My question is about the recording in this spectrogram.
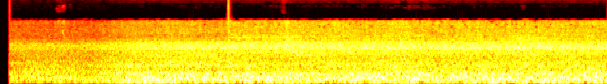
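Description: A steady low vehicle rumble with no clear pitch, growing a little louder about a second in.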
